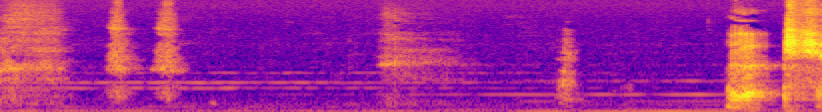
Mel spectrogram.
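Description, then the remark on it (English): Quiet hum with a few soft gasping breaths, then a woman who has just taken a shot of a drink bursts out with a pair of loud, harsh coughs at the end. “Says the girl who has to get all amped up and then coughs to death after.”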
